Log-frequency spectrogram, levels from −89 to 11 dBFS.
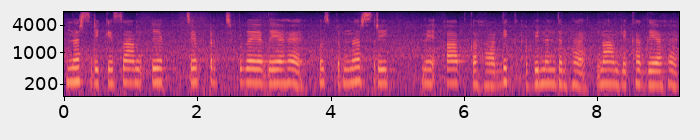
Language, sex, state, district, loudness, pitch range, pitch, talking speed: Hindi, female, Rajasthan, Bikaner, -16 LUFS, 205-220 Hz, 215 Hz, 125 wpm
